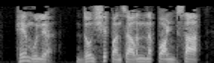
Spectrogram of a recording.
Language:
Marathi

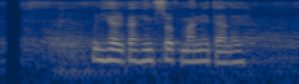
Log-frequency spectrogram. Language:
Nepali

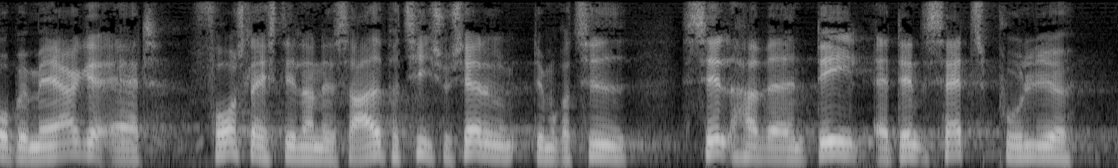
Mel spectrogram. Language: Danish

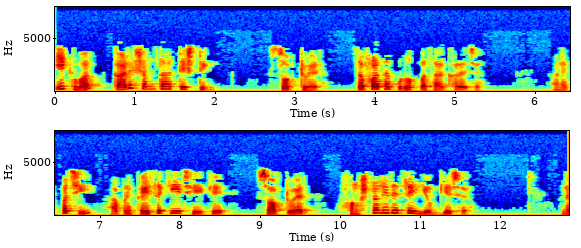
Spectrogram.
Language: Gujarati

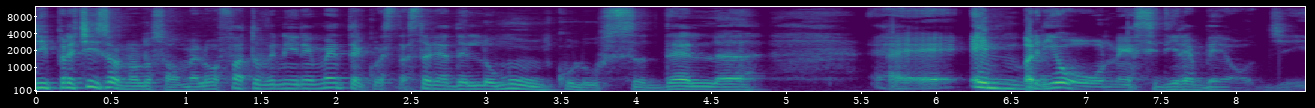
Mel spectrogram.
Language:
Italian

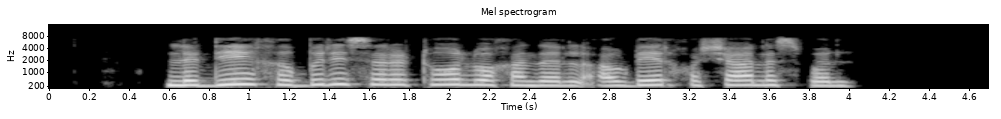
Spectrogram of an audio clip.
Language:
Pashto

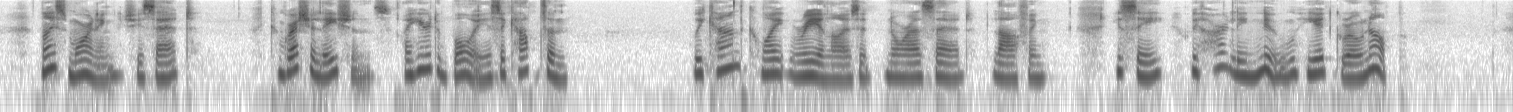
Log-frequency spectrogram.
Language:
English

